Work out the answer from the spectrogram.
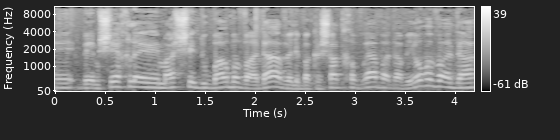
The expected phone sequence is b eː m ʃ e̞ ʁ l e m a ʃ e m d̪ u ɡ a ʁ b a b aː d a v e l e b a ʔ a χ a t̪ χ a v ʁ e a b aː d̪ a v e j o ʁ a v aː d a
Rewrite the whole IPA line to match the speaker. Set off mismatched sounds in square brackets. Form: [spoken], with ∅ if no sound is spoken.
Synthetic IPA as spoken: b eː m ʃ e̞ [χ] l e m a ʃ e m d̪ u [b] a ʁ b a [v] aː d a v e l e b a [k] a [ʃ] a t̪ χ a v ʁ e a [v] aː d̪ a v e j o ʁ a v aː d a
